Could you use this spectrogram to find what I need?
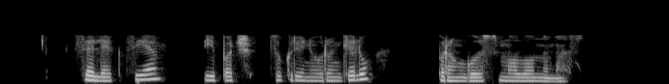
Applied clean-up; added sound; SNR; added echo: none; none; none; none.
